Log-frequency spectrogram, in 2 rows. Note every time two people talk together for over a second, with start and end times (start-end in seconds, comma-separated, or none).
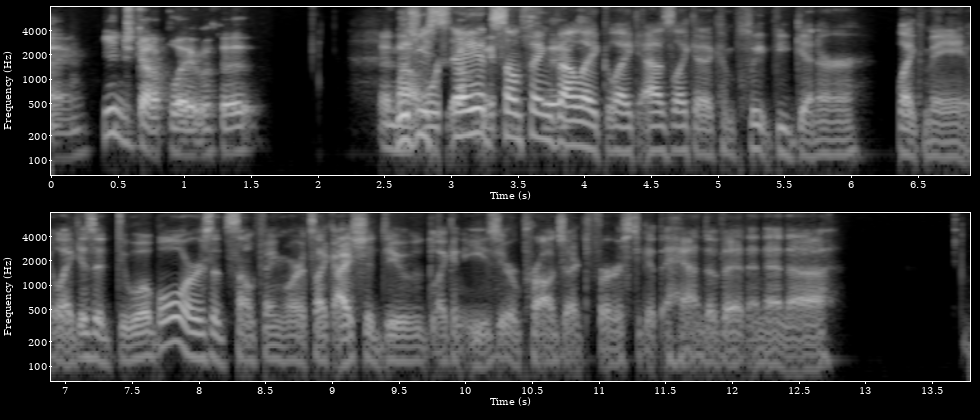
2.6-4.1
